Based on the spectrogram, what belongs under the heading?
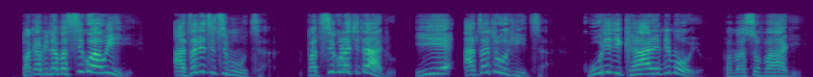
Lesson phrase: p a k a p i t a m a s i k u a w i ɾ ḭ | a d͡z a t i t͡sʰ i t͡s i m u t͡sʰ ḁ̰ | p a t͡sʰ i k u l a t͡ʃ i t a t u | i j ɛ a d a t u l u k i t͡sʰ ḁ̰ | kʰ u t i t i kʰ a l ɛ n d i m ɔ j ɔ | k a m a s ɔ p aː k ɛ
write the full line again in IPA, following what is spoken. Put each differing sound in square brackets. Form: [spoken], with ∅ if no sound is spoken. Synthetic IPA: p a k a p i t a m a s i k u a w i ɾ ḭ | a d͡z a t i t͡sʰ i t͡s i m u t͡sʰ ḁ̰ | p a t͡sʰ i k u l a t͡ʃ i t a t u | i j ɛ a [d͡z] a t u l u k i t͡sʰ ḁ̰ | [k] u t i t i kʰ a l ɛ n d i m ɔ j ɔ | [p] a m a s ɔ p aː k ɛ

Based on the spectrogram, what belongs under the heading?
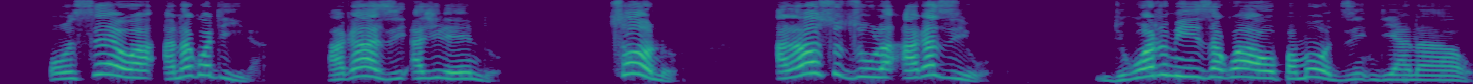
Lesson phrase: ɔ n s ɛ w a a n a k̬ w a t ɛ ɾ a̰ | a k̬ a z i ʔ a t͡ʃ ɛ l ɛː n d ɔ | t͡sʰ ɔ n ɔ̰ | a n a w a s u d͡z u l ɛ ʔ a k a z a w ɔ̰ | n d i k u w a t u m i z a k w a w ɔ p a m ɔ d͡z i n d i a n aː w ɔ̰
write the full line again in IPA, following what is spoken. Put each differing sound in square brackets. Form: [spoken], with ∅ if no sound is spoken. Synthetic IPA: ɔ n s ɛ w a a n a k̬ w a t [i] ɾ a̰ | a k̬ a z i ʔ a t͡ʃ [i] l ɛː n d ɔ | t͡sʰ ɔ n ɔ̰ | a n a w a s u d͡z u l [a] ʔ a k a z [i] w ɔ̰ | n d i k u w a t u m i z a k w a w ɔ p a m ɔ d͡z i n d i a n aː w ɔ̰

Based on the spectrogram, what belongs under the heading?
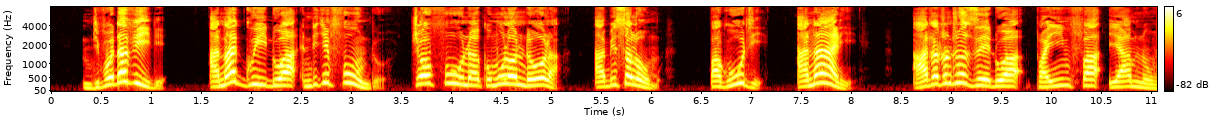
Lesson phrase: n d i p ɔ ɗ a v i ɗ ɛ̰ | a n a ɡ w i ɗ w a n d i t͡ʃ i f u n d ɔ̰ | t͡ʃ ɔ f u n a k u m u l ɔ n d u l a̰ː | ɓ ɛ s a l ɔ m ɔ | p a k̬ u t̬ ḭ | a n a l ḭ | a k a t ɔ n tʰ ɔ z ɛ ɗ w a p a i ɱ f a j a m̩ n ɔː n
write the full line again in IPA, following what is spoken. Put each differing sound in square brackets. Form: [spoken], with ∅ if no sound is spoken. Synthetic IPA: n d i p ɔ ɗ a v i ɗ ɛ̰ | a n a ɡ w i ɗ w a n d i t͡ʃ i f u n d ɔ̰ | t͡ʃ ɔ f u n a k u m u l ɔ n d [ɔ] l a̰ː | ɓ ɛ s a l ɔ m [u] | p a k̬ u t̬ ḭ | a n a l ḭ | a [t] a t ɔ n tʰ ɔ z ɛ ɗ w a p a i ɱ f a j a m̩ n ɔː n

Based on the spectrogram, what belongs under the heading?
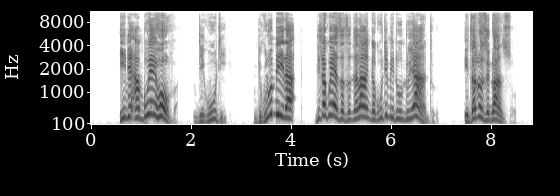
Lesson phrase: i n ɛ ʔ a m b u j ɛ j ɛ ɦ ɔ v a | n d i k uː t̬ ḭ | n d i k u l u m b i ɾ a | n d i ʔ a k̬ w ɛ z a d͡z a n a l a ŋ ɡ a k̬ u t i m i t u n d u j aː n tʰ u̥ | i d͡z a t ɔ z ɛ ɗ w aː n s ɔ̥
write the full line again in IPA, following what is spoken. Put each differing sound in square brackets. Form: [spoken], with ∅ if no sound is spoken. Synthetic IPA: i n ɛ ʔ a m b u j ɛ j ɛ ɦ ɔ v a | n d i k uː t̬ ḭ | n d i k u l u m b i ɾ a | n d i [t] a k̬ w ɛ z a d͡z a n a l a ŋ ɡ a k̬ u t i m i t u n d u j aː n tʰ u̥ | i d͡z a t ɔ z ɛ ɗ w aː n s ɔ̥

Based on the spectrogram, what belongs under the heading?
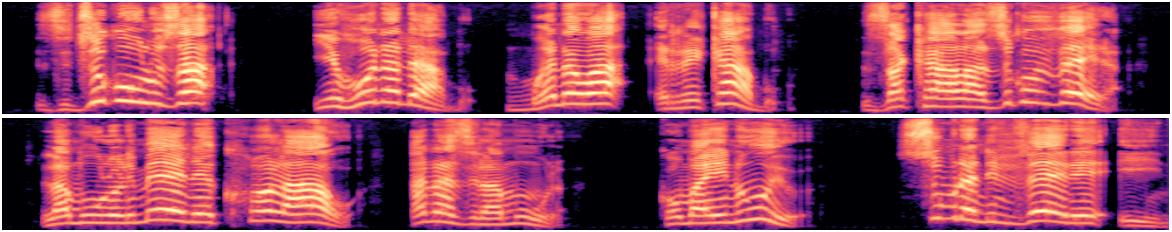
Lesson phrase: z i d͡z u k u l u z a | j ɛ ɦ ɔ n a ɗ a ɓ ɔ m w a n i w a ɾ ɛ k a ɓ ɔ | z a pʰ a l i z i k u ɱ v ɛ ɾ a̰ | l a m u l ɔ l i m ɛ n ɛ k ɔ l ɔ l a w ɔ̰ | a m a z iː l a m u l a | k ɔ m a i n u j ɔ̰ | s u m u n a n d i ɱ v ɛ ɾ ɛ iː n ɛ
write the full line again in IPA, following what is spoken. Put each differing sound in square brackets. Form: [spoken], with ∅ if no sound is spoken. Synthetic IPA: z i d͡z u k u l u z a | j ɛ ɦ ɔ n a ɗ a ɓ ɔ m w a n [a] w a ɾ ɛ k a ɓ ɔ | z a [kʰ] a l [a] z i k u ɱ v ɛ ɾ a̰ | l a m u l ɔ l i m ɛ n ɛ [kʰ] ɔ l ɔ l a w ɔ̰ | a [n] a z [i] l a m u l a | k ɔ m a i n u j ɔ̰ | s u m u n a n d i ɱ v ɛ ɾ ɛ iː n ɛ

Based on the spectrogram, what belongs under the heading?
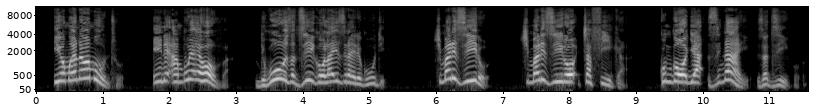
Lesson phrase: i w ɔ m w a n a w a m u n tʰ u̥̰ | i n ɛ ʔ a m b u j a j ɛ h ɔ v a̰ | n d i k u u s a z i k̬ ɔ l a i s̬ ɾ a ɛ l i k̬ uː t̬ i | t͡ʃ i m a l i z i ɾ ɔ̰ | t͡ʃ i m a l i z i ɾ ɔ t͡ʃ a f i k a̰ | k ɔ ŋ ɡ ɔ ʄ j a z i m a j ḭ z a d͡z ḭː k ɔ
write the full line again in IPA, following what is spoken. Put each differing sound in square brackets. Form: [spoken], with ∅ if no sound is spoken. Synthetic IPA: i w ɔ m w a n a w a m u n tʰ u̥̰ | i n ɛ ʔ a m b u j a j ɛ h ɔ v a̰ | n d i k u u [z] a [d͡z] i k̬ ɔ l a i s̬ ɾ a ɛ l i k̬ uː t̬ i | t͡ʃ i m a l i z i ɾ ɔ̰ | t͡ʃ i m a l i z i ɾ ɔ t͡ʃ a f i k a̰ | k [u] ŋ ɡ ɔ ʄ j a z i [n] a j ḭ z a d͡z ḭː k ɔ

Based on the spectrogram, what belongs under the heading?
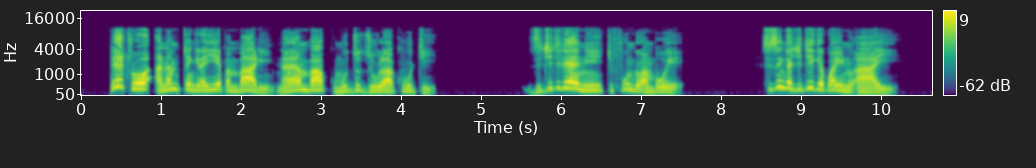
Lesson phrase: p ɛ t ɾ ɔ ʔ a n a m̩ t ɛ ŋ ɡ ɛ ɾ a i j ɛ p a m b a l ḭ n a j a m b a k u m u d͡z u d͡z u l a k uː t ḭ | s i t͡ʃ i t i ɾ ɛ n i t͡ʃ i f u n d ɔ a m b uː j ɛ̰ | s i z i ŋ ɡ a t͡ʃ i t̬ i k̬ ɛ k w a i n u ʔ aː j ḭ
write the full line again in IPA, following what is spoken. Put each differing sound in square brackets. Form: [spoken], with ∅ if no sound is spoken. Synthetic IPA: p ɛ t ɾ ɔ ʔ a n a m̩ t ɛ ŋ ɡ ɛ ɾ a i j ɛ p a m b a l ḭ n a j a m b a k u m u d͡z u d͡z u l a k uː t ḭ | [z] i t͡ʃ i t i ɾ ɛ n i t͡ʃ i f u n d ɔ a m b uː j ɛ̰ | s i z i ŋ ɡ a t͡ʃ i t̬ i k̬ ɛ k w a i n u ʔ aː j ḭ

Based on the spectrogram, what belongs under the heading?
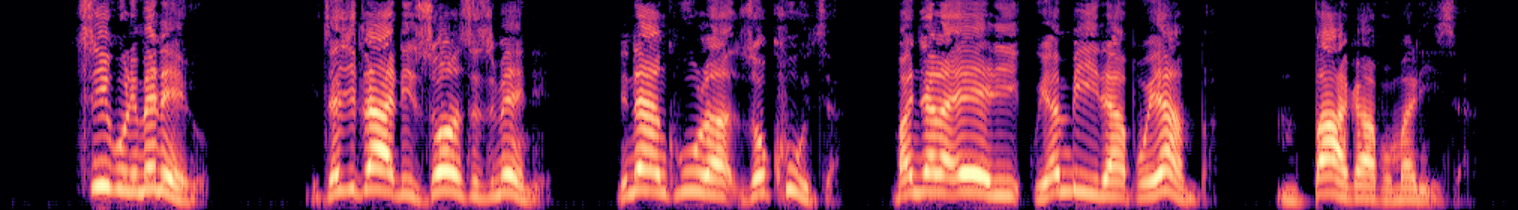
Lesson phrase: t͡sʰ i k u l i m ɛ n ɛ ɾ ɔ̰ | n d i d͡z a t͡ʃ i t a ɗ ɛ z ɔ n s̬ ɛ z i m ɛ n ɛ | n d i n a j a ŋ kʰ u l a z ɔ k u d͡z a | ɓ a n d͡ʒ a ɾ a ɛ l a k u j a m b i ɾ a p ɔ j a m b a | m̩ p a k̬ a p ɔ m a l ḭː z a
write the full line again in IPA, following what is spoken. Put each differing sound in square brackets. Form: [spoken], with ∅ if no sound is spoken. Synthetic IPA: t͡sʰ i k u l i m ɛ n ɛ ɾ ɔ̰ | n d i d͡z a t͡ʃ i t a ɗ [i] z ɔ n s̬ ɛ z i m ɛ n ɛ | n d i n a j a ŋ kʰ u l a z ɔ [kʰ] u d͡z a | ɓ a n d͡ʒ a [l] a ɛ l [i] k u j a m b i ɾ a p ɔ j a m b a | m̩ p a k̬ a p ɔ m a l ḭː z a

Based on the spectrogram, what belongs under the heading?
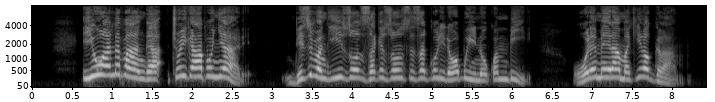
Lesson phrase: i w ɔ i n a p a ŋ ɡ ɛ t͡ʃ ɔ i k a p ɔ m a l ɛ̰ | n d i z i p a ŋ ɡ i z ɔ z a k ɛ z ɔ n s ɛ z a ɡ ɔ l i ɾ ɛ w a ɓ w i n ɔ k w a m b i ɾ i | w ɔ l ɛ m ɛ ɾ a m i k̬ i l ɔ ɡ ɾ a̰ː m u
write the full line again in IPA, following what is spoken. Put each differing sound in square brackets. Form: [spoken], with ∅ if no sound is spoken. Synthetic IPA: i w ɔ [a] n a p a ŋ ɡ [a] t͡ʃ ɔ i k a p ɔ [ɲ] a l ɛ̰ | n d i z i p a ŋ ɡ i z ɔ z a k ɛ z ɔ n s ɛ z a ɡ ɔ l i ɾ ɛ w a ɓ w i n ɔ k w a m b i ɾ i | w ɔ l ɛ m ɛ ɾ a m [a] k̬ i l ɔ ɡ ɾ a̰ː m u

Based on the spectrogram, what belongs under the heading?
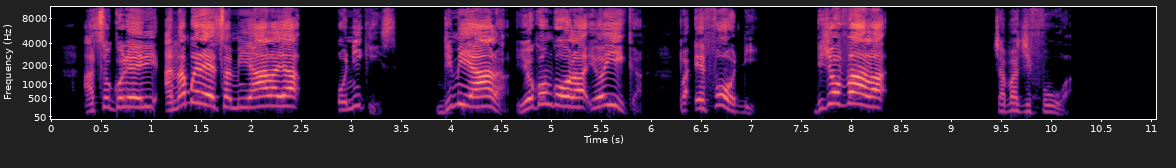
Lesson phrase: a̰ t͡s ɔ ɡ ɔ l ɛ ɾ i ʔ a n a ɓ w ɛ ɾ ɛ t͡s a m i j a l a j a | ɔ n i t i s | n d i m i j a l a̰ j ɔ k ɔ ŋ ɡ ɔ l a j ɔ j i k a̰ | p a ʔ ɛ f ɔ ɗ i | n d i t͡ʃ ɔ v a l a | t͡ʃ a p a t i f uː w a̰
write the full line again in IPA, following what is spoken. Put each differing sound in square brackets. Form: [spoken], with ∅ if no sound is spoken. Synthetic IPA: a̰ t͡s ɔ ɡ ɔ l ɛ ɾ i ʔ a n a ɓ w ɛ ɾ ɛ t͡s a m i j a l a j a | ɔ n i [k] i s | n d i m i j a l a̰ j ɔ k ɔ ŋ ɡ ɔ l a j ɔ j i k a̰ | p a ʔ ɛ f ɔ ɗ i | n d i t͡ʃ ɔ v a l a | t͡ʃ a p a [t͡ʃ] i f uː w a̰

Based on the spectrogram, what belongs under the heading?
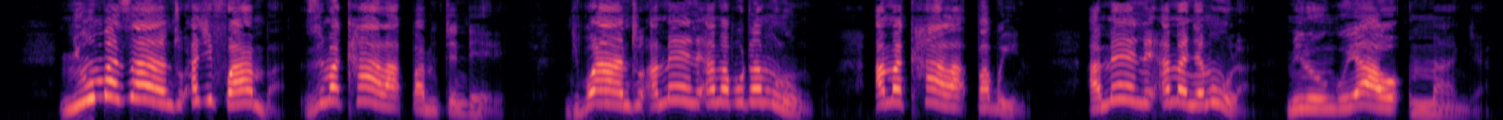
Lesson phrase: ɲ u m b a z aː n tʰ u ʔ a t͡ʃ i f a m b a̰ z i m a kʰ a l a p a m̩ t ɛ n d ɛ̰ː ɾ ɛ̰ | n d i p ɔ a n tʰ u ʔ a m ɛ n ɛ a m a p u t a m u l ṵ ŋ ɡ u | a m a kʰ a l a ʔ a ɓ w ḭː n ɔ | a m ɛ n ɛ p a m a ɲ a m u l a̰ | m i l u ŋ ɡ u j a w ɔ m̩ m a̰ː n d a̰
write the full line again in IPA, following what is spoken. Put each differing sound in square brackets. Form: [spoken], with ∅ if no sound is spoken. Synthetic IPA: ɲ u m b a z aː n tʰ u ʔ a t͡ʃ i f a m b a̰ z i m a kʰ a l a p a m̩ t ɛ n d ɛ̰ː ɾ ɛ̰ | n d i p ɔ a n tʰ u ʔ a m ɛ n ɛ a m a p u t a m u l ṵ ŋ ɡ u | a m a kʰ a l a [p] a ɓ w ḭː n ɔ | a m ɛ n ɛ [ʔ] a m a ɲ a m u l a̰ | m i l u ŋ ɡ u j a w ɔ m̩ m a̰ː n [d͡ʒ] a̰

